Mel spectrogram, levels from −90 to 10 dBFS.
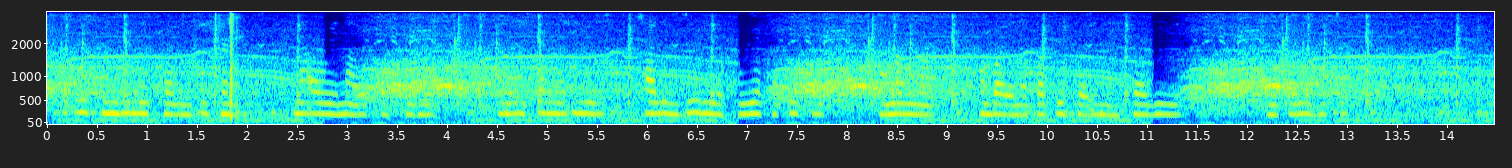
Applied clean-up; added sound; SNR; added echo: none; Crowd; 0 dB; none.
